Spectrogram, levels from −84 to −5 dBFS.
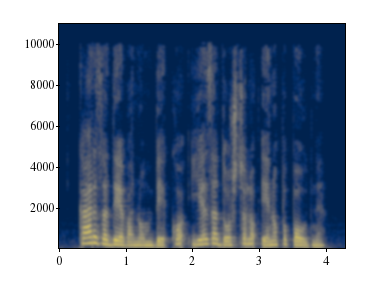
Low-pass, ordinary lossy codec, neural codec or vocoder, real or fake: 9.9 kHz; AAC, 32 kbps; none; real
